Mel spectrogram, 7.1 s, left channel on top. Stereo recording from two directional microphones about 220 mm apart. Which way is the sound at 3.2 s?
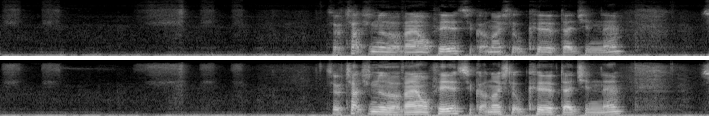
45° right (ahead or behind).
